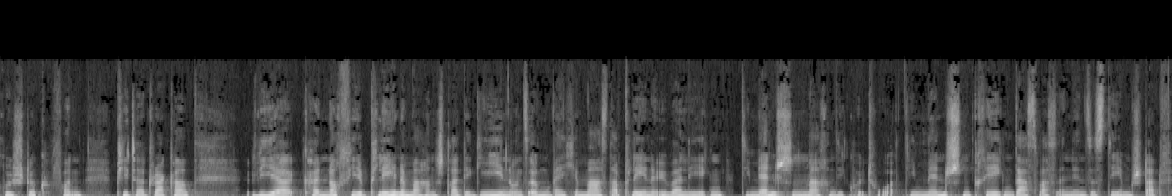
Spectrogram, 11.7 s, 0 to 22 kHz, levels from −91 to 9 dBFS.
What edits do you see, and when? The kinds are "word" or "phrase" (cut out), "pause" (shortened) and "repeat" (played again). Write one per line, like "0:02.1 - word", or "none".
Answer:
0:03.4 - word
0:07.3 - pause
